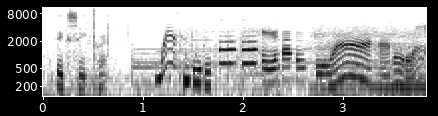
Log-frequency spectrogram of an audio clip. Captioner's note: more beeps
